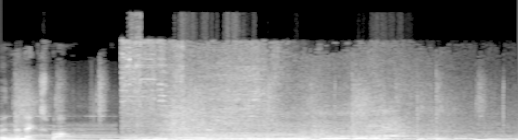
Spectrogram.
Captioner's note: motorbike engine roaring; soothing music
